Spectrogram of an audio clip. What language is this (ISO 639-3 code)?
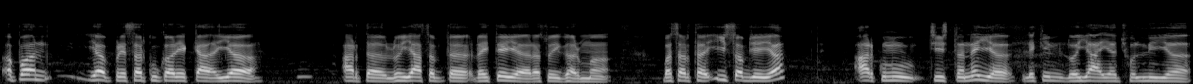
mai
